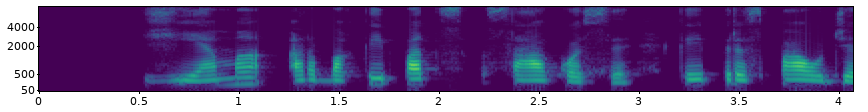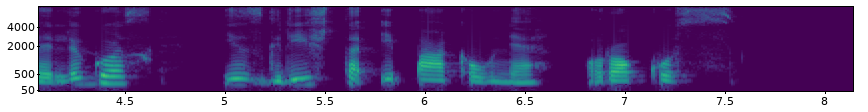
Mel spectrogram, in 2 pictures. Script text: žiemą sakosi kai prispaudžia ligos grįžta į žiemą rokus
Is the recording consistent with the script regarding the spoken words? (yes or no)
no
